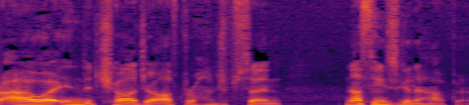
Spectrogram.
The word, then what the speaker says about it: X: the iPhone X exactly the X is pronounced the 10 man mister 10 okay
